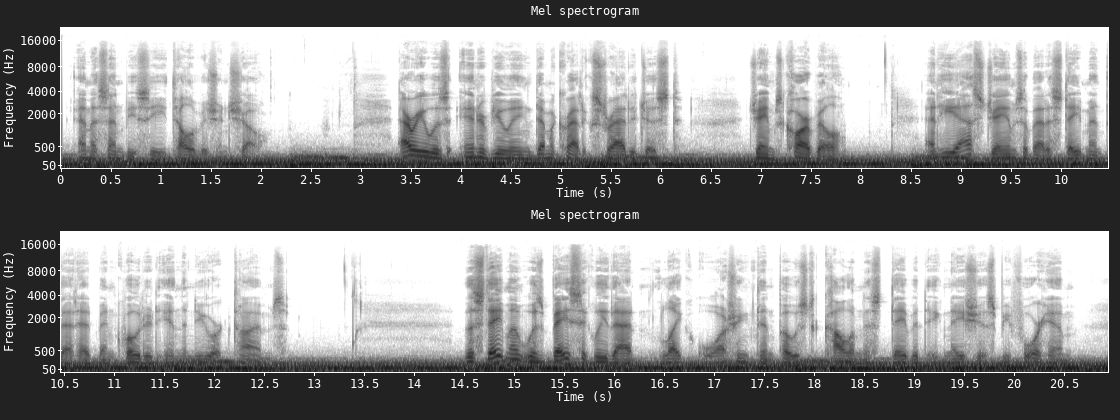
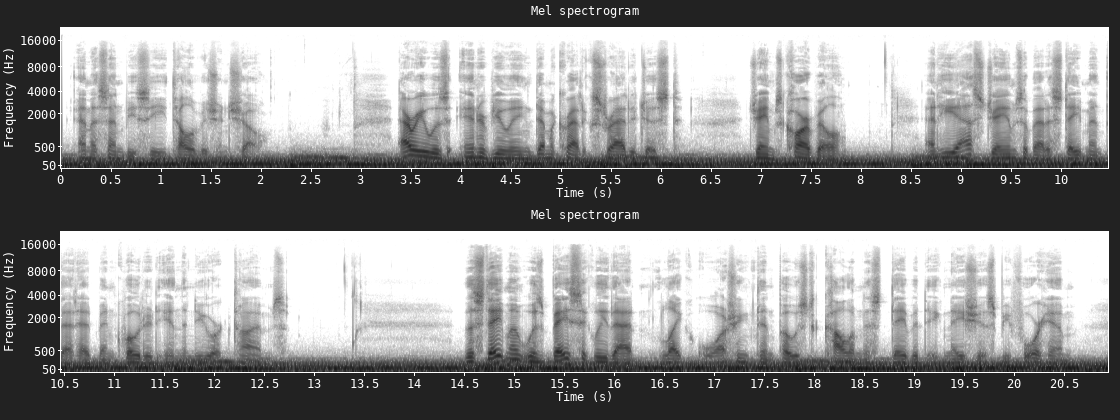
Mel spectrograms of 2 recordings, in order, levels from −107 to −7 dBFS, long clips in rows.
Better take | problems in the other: neither | low rumble; loud; throughout; 6 dB below the speech; the same in both

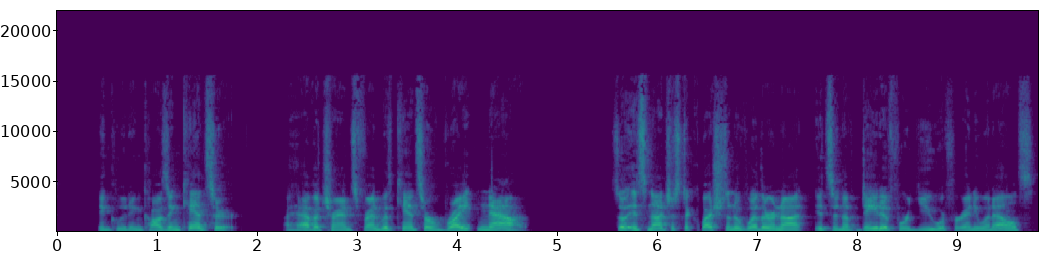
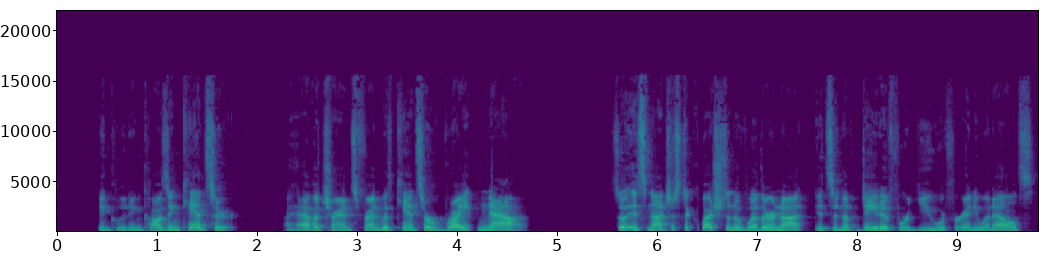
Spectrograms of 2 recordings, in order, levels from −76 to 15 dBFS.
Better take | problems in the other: neither | none

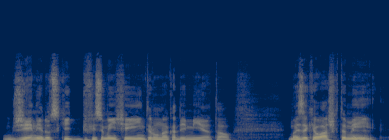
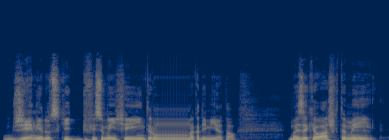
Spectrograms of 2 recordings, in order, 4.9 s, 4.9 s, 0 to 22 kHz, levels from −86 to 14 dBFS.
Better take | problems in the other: first | audio freezing; at 2 s

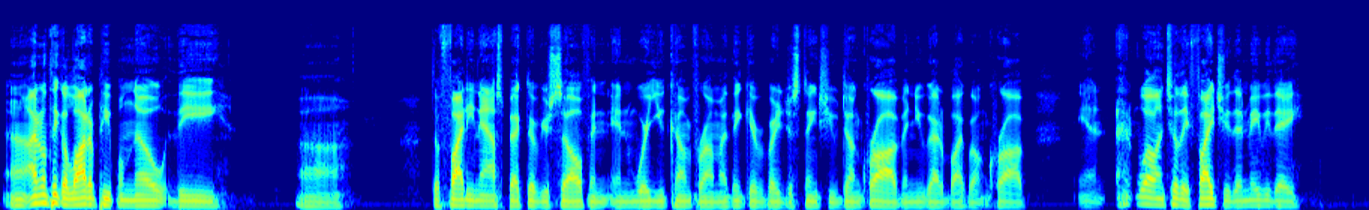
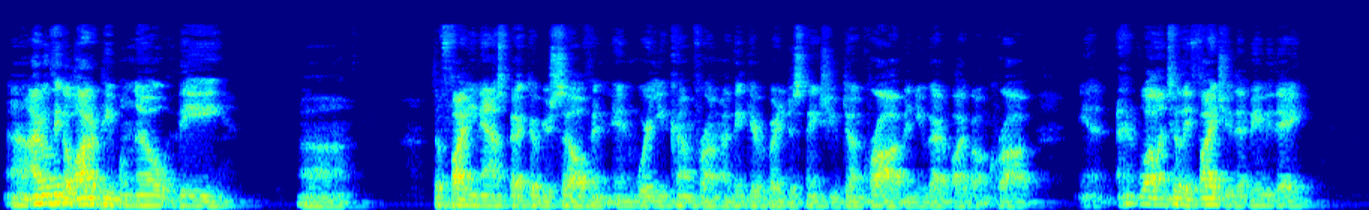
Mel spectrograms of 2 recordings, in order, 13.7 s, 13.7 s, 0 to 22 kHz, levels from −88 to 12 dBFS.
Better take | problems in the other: first | off-mic speech; far // room echo; slight; dies away in 0.3 s

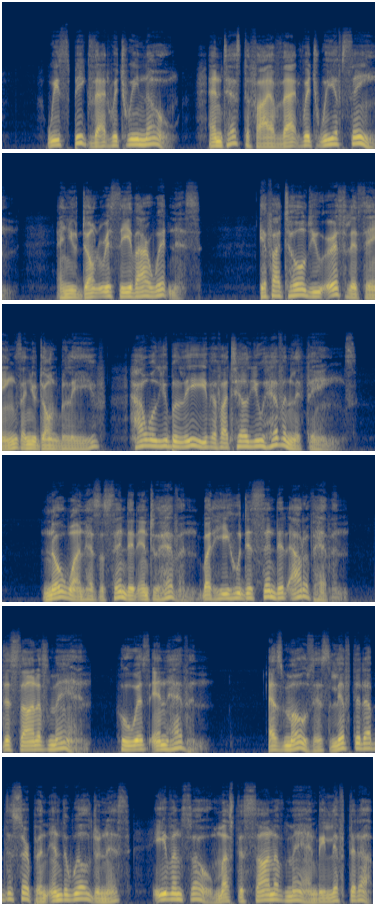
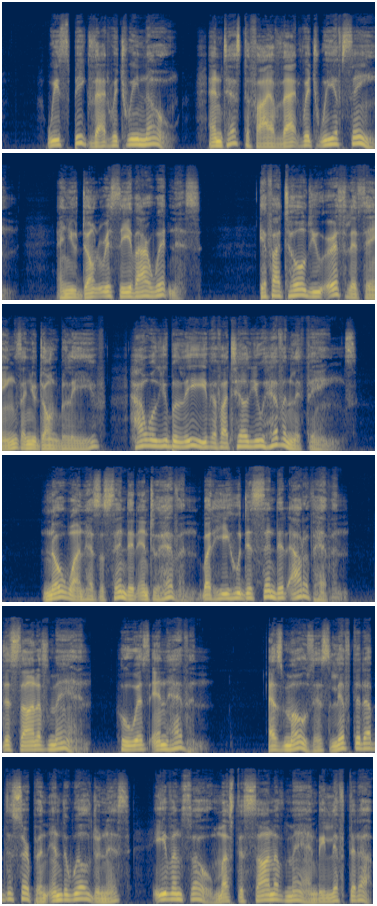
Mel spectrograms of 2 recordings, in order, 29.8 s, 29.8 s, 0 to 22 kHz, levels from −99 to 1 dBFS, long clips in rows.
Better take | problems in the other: second | muffled; very; fading above 3.5 kHz

